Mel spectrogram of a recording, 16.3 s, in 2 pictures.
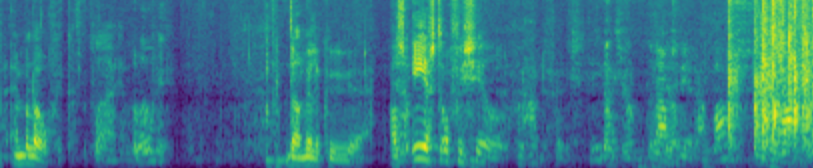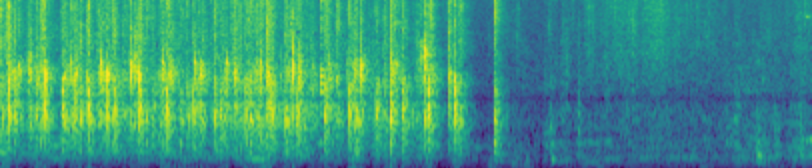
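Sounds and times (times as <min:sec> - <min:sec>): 
speech: 0:00.1 - 0:01.8, 0:02.7 - 0:09.0
council chamber audience applause for a newly sworn-in council member: 0:07.3 - 0:13.2.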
